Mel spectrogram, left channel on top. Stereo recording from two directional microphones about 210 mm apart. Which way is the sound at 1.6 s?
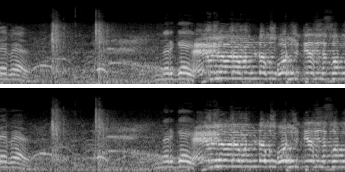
20° left (ahead or behind).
